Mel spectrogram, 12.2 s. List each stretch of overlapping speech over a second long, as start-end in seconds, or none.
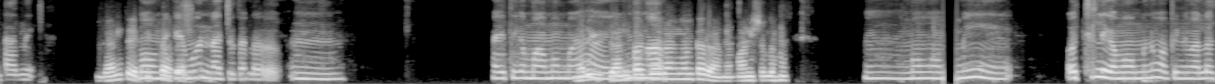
none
